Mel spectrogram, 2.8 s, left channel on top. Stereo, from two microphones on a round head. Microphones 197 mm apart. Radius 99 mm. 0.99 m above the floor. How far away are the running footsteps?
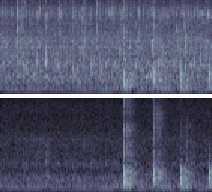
About 4.5 m.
